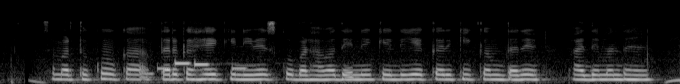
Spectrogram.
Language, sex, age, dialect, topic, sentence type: Hindi, female, 18-24, Kanauji Braj Bhasha, banking, statement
